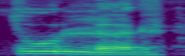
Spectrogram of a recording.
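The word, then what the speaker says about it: þulr: people will say um like a Modern English they'll say thile uh in Old English it was Fila and amongst the Norse it was thulur but it has a very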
